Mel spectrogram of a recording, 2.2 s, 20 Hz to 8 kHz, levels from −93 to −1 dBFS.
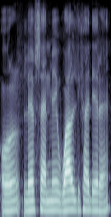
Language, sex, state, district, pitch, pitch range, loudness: Hindi, male, Arunachal Pradesh, Longding, 130 Hz, 125-130 Hz, -18 LUFS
